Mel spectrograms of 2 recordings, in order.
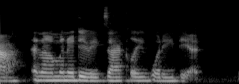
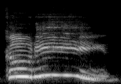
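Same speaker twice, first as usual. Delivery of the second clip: much higher, loud call of a name; 11 semitones higher, 8 dB louder than usual. Retold or imitated. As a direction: call your friend from a distance. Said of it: "I don't know why he keeps saying".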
